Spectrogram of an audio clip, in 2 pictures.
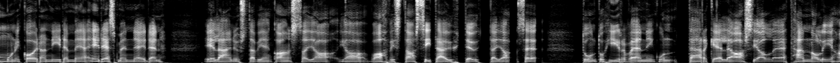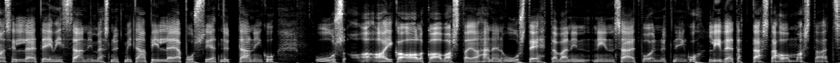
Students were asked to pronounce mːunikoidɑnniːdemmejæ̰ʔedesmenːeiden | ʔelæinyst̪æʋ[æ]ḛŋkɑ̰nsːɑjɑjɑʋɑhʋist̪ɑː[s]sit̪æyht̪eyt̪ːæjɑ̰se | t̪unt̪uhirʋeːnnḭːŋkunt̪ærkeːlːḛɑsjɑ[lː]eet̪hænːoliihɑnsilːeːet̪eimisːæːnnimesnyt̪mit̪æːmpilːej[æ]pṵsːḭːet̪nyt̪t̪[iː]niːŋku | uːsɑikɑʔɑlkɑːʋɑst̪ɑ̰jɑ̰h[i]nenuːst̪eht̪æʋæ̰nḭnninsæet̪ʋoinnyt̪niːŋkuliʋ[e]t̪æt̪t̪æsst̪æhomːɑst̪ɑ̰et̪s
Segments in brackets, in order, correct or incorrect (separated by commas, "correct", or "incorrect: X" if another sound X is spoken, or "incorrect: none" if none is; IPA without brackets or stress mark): incorrect: i, correct, correct, correct, incorrect: æː, incorrect: æ, correct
